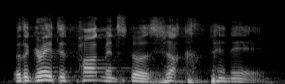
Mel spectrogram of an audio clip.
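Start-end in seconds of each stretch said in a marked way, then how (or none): 1.6-2.6 joking, put-on fake French accent. Joking about fancy-sounding store names: joking fake French pronunciation. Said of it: "when you say it like that".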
